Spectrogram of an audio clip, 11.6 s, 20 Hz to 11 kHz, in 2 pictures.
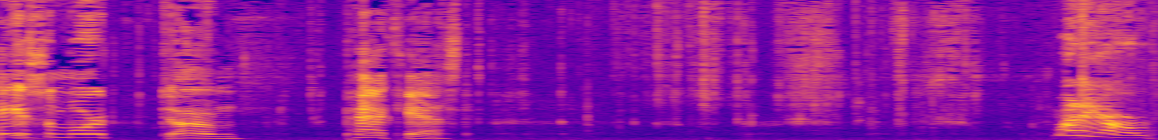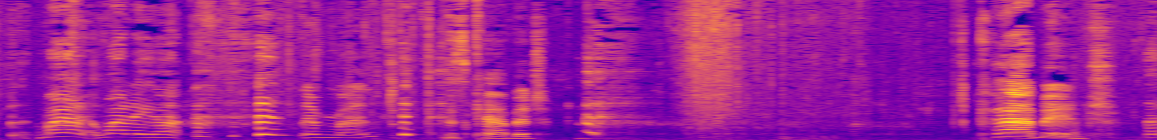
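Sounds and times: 
speech: 0:00.1 - 0:02.4, 0:05.3 - 0:09.0, 0:10.7 - 0:11.5
person chewing fries crunchily: 0:02.3 - 0:05.2.

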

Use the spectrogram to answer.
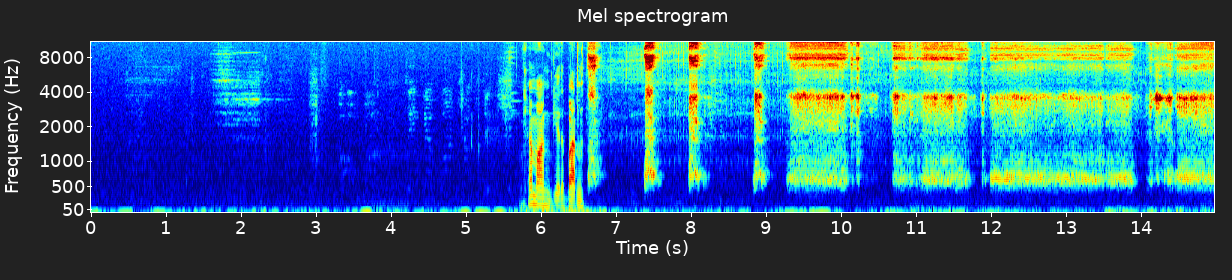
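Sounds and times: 
speech: 0:05.8 - 0:06.8
small electronic toy dog barking: 0:06.6 - 0:14.9.

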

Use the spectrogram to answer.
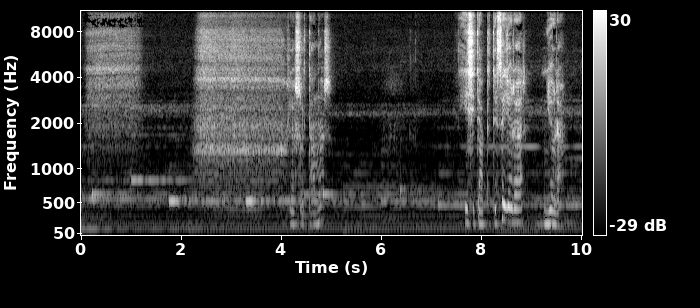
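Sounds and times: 
long deep breath drawn in through the nose: 0:00.0 - 0:04.2
soft sustained tones: 0:00.0 - 0:07.6
speech: 0:04.2 - 0:05.1, 0:07.7 - 0:09.7.

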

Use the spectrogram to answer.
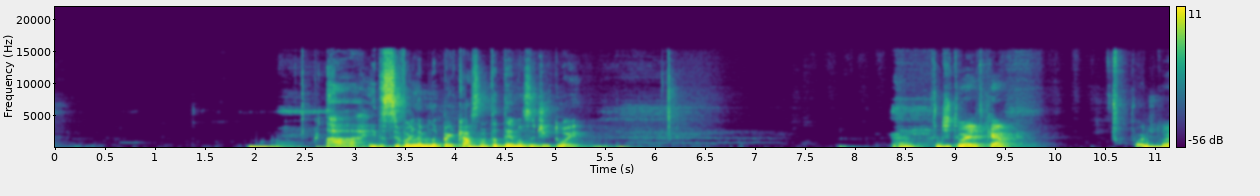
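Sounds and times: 
water being poured: 0:02.0 - 0:06.6
speech: 0:02.3 - 0:05.4, 0:08.5 - 0:09.6, 0:10.8 - 0:11.1.

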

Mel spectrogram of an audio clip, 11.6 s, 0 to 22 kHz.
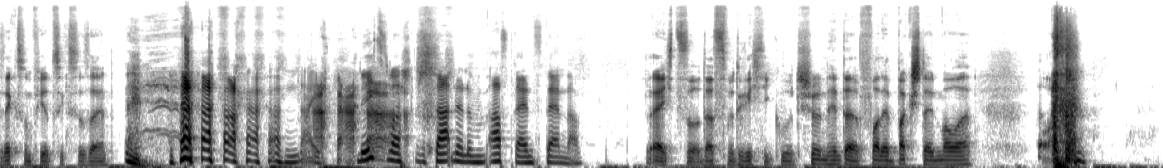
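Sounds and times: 
speech: 0:00.0 - 0:11.0
laughter: 0:01.3 - 0:04.6
breathing: 0:09.8 - 0:10.4
person sneezing from hay fever: 0:10.4 - 0:11.1.

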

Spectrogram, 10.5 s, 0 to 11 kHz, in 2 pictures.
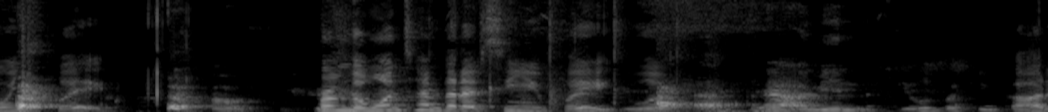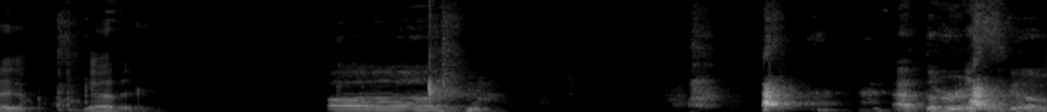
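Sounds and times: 
dog barking: 0:00.0 - 0:01.1, 0:03.3 - 0:03.8, 0:08.7 - 0:09.4, 0:10.1 - 0:10.4
speech: 0:01.6 - 0:06.1, 0:06.9 - 0:07.8, 0:09.8 - 0:10.4.

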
